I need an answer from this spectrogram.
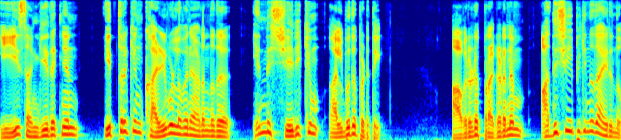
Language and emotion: Malayalam, surprised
